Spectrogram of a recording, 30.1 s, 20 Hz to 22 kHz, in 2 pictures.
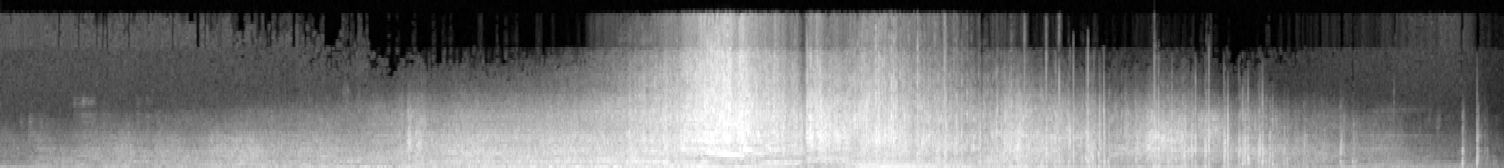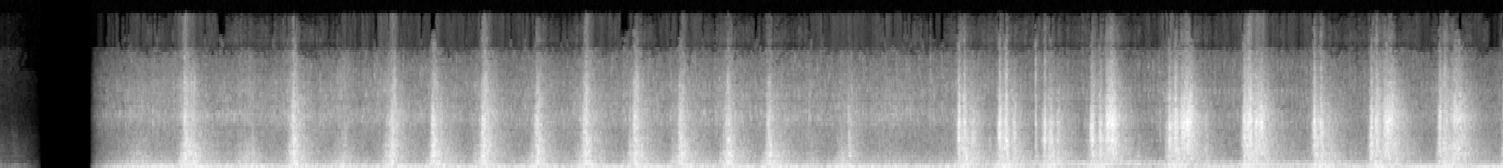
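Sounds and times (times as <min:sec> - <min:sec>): engine running near idle: 0:00.0 - 0:04.0, 0:04.6 - 0:12.0, 0:16.0 - 0:30.0
race car engine at full throttle: 0:00.0 - 0:15.4, 0:16.0 - 0:30.0
exhaust crackles and pops: 0:07.1 - 0:13.8, 0:16.8 - 0:30.0.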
